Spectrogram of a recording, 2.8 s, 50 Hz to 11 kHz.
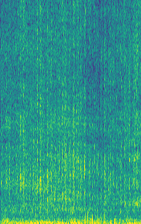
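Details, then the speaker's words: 1966 Plymouth Barracuda V8, automatic, believed original motor, new glass packs and tailpipes, heard from the tailpipe: throaty, even low burble with steady loping pulse; normal idle, transmission shifts good, decent power. "and then transmission shifts good and it runs good it's got pretty decent power"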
